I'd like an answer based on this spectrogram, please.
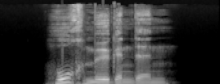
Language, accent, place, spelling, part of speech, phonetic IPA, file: German, Germany, Berlin, hochmögenden, adjective, [ˈhoːxˌmøːɡəndn̩], De-hochmögenden.ogg
- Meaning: inflection of hochmögend: 1. strong genitive masculine/neuter singular 2. weak/mixed genitive/dative all-gender singular 3. strong/weak/mixed accusative masculine singular 4. strong dative plural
